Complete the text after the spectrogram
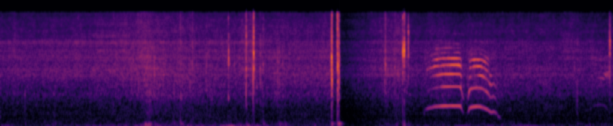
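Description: Waves crash and splash against a kayak.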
